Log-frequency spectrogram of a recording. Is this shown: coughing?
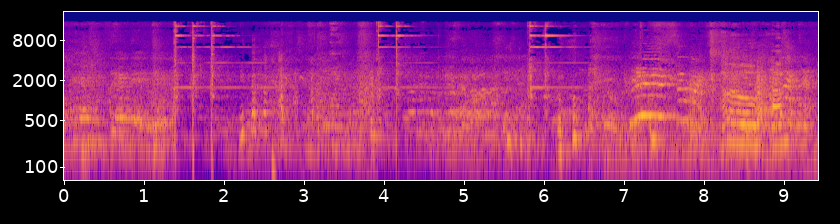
no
